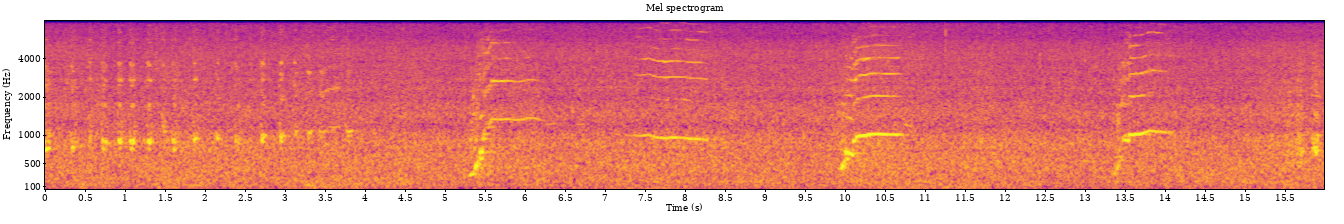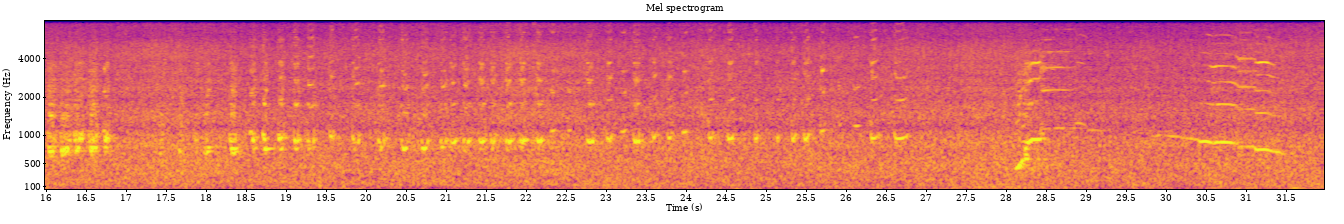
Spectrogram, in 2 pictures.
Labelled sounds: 3.5	3.7	humpback whale, 2.0 to 2.4 kHz
5.5	6.2	humpback whale, 0.91 to 4.1 kHz
7.4	8.4	humpback whale, 0.88 to 7.8 kHz
10.0	10.8	humpback whale, 0.84 to 5.2 kHz
13.5	14.1	humpback whale, 0.84 to 6.6 kHz
16.2	16.5	humpback whale, 0.78 to 1.1 kHz
21.0	21.2	humpback whale, 0.78 to 0.97 kHz
28.2	28.8	humpback whale, 0.78 to 4.7 kHz
30.0	31.5	humpback whale, 0.78 to 6.3 kHz

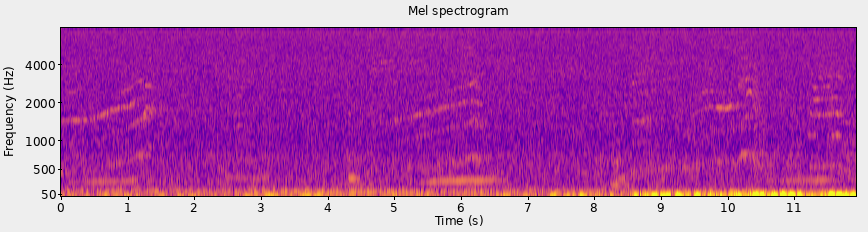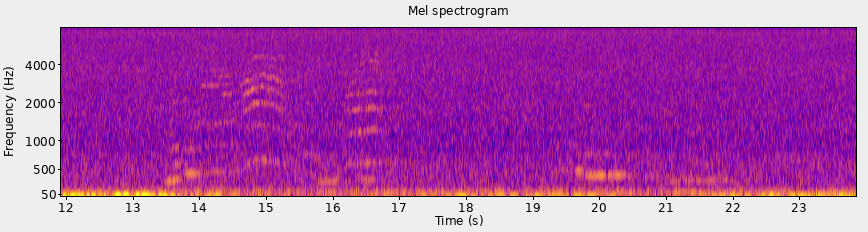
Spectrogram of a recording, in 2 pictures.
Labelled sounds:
0.0	1.4	humpback whale, 1.3 to 2.0 kHz
5.6	6.3	humpback whale, 1.7 to 3.0 kHz
9.6	10.2	humpback whale, 1.8 to 2.0 kHz
11.2	11.8	humpback whale, 1.5 to 3.4 kHz
14.3	16.8	humpback whale, 1.1 to 4.8 kHz

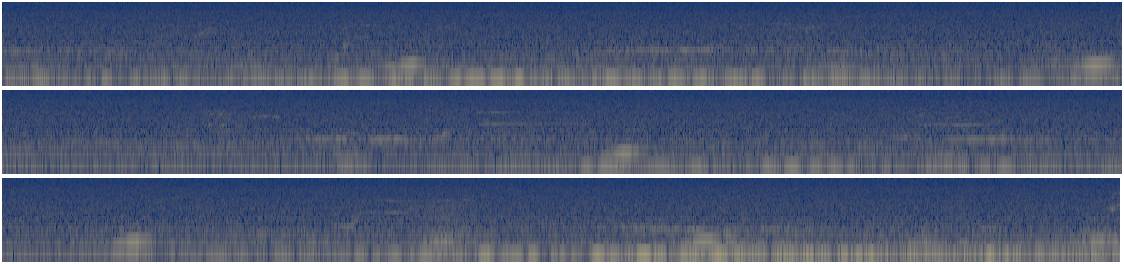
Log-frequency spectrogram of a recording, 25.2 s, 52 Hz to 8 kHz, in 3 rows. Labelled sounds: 12.0	12.4	humpback whale, 0.96 to 2.1 kHz
15.3	15.8	humpback whale, 0.90 to 1.1 kHz

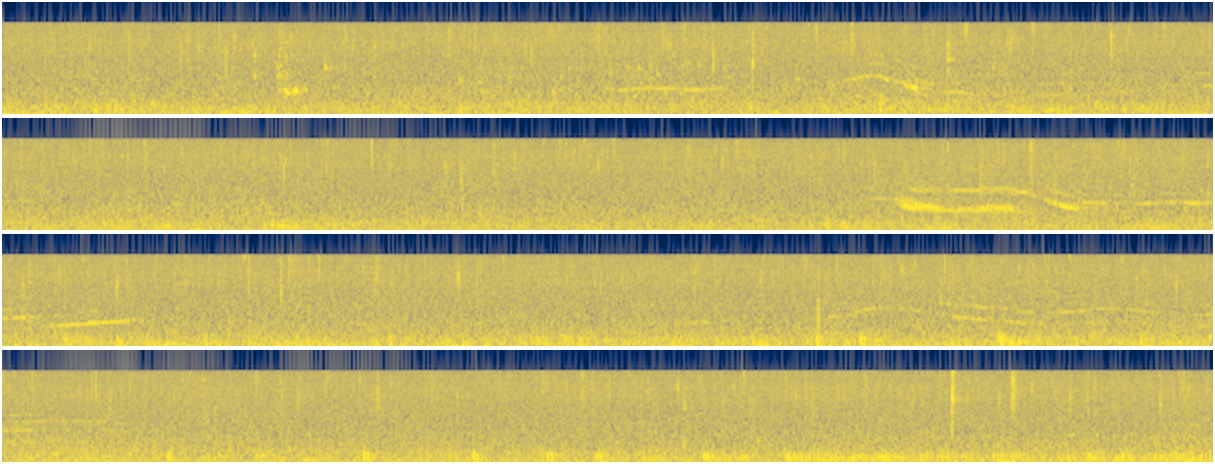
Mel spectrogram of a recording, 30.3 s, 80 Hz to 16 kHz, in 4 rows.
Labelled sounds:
3.8	4.3	humpback whale, 0.81 to 0.97 kHz
5.2	5.8	humpback whale, 0.78 to 1.4 kHz
13.0	14.3	humpback whale, 0.78 to 1.6 kHz
15.4	16.0	humpback whale, 0.78 to 0.97 kHz
20.4	21.3	humpback whale, 0.91 to 1.4 kHz
21.7	23.1	humpback whale, 1.1 to 1.6 kHz

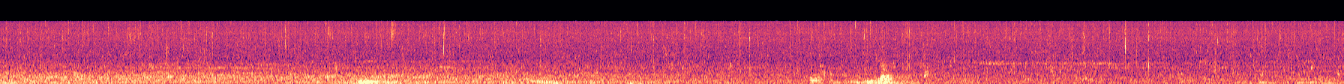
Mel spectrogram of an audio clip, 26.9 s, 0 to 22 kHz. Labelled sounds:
19.6	20.1	vessel noise, 0.94 to 1.1 kHz

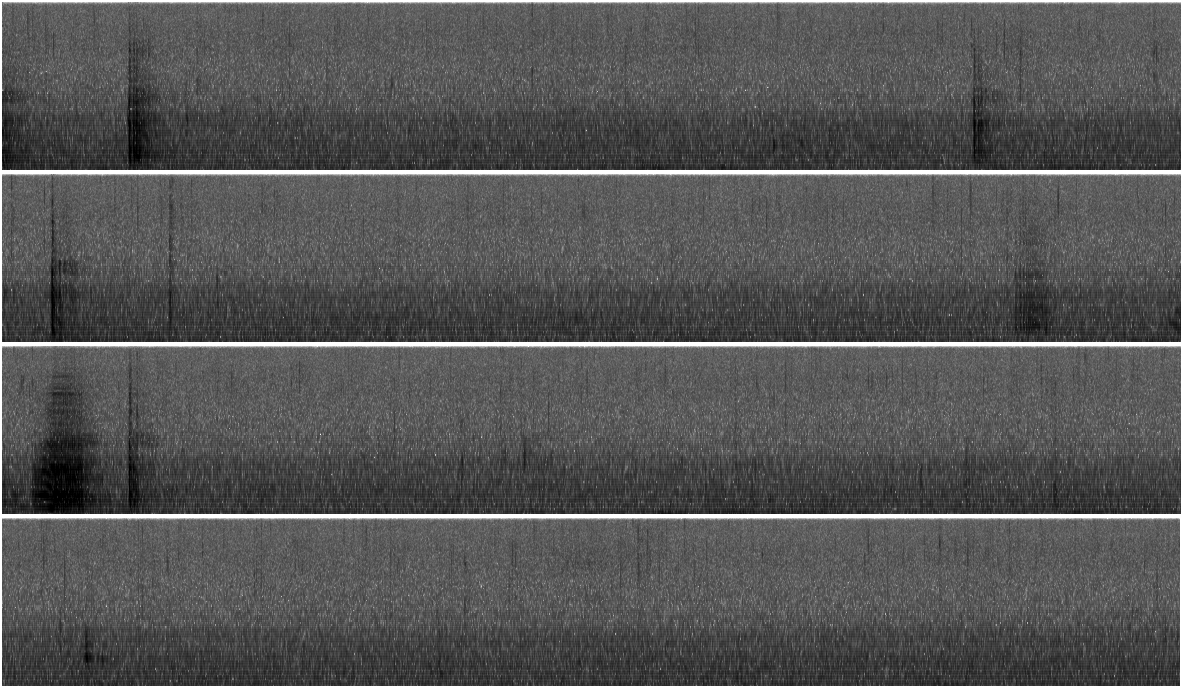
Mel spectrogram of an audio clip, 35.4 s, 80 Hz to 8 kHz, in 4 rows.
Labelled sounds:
16.4	16.7	croaking sound likely from a nearby submerged object, 1.2 to 1.4 kHz
17.9	18.2	croaking sound likely from a nearby submerged object, 0.78 to 0.94 kHz

